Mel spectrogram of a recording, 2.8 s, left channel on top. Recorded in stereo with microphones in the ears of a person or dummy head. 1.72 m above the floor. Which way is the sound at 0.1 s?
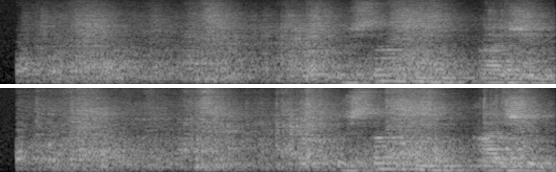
45° right (ahead or behind).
